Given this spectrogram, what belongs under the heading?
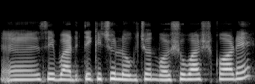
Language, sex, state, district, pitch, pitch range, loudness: Bengali, female, West Bengal, Malda, 235 Hz, 215-245 Hz, -13 LUFS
